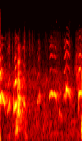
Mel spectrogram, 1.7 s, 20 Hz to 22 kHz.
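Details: A 37-day-old West Siberian Laika litter, out in a puppy pen for the first time in nice weather, producing brief sharp yips and squeaky barks in quick bursts, separated by near silence.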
